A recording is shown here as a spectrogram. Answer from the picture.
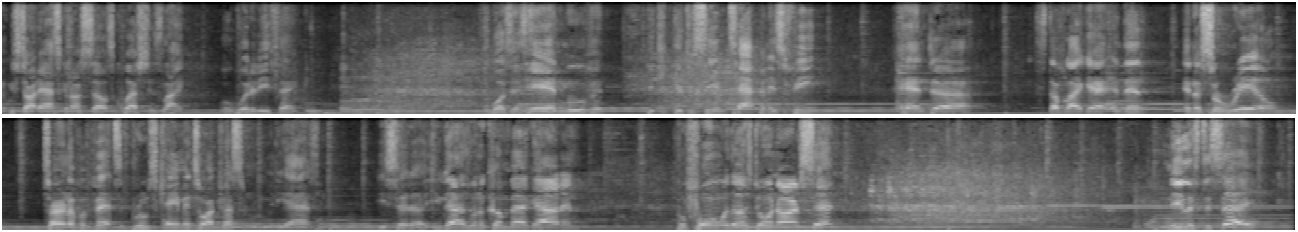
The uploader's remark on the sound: at the Brooklyn Academy of Music for Snap Judgment LIVE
